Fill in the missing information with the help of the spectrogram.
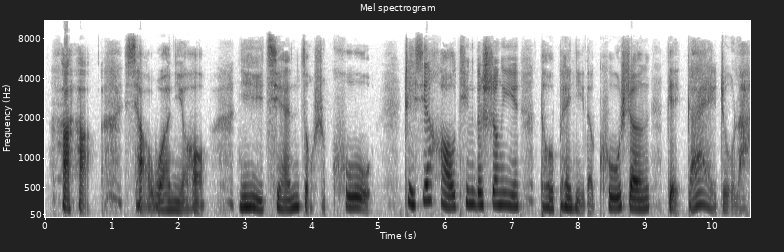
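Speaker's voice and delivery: grandfather teasing gently with a smile; smiling voice. Acted. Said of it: "大树公公笑着说".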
